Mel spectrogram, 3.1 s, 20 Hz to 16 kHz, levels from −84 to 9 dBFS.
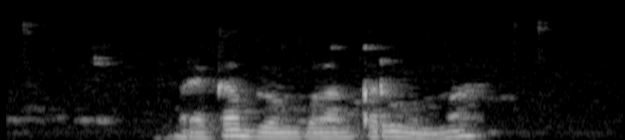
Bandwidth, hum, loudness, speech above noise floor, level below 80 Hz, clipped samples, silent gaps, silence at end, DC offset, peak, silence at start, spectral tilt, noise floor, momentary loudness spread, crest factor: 8.4 kHz; none; -26 LUFS; 41 dB; -64 dBFS; under 0.1%; none; 0.7 s; under 0.1%; -6 dBFS; 0.45 s; -9 dB/octave; -66 dBFS; 9 LU; 22 dB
